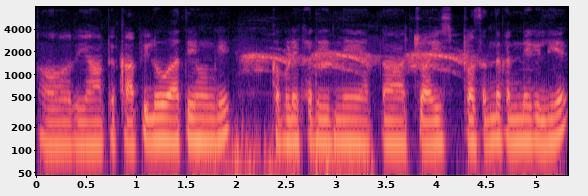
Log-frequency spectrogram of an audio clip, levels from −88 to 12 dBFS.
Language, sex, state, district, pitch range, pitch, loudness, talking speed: Hindi, male, Madhya Pradesh, Katni, 120-130 Hz, 130 Hz, -16 LUFS, 170 wpm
